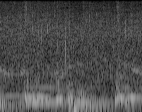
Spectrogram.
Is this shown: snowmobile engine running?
no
